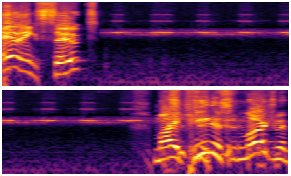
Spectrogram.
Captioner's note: crickets chirping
